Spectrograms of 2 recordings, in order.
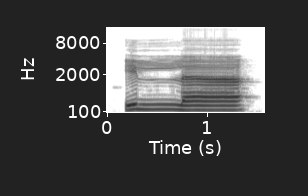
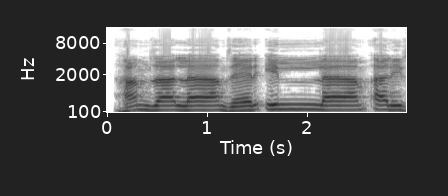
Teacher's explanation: حمزہ کو لام کے ساتھ پلس کرنا ہے، لام میں سختی کرنی ہے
